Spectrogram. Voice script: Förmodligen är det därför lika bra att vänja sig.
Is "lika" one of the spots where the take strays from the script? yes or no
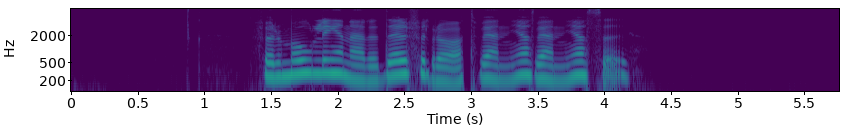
yes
